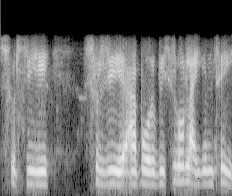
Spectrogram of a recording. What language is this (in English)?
Bodo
